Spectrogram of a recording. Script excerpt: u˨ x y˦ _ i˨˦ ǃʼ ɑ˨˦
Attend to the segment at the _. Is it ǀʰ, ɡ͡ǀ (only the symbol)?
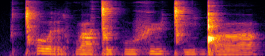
ǀʰ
